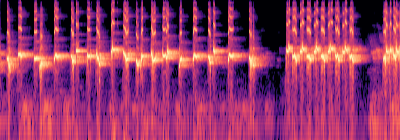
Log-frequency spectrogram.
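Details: Sooty-headed bulbul singing to provoke other bulbuls into reply: a long run of whistled notes that slide downward, repeated about three per second, a brief pause, then a fast rattling trill of high notes.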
